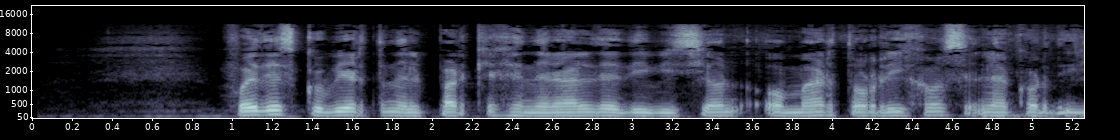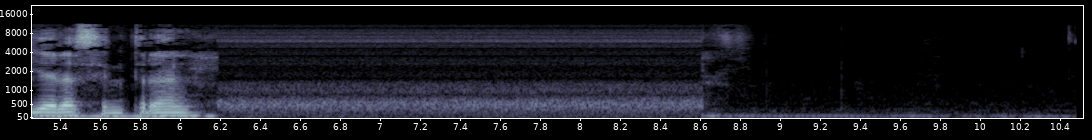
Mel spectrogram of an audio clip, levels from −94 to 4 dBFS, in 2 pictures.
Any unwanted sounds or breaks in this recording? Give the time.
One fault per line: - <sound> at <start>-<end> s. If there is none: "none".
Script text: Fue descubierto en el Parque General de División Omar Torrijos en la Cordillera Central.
none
